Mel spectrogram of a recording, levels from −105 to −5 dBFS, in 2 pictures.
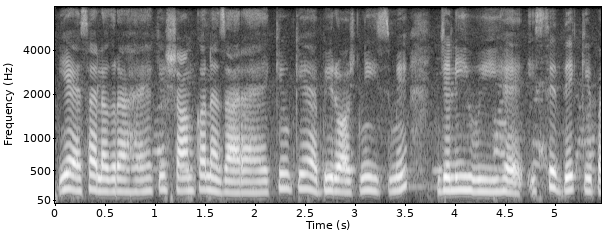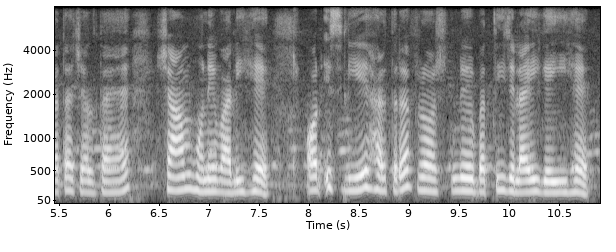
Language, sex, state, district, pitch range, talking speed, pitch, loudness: Hindi, female, Chhattisgarh, Kabirdham, 180-210 Hz, 190 wpm, 195 Hz, -17 LUFS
